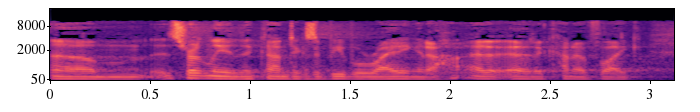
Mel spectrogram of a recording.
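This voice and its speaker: Over noticeable background noise, someone with an American accent speaks at a very fast pace. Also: man. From US South, Houston, Texas. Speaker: wine magazine editor. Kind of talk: panel discussion.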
